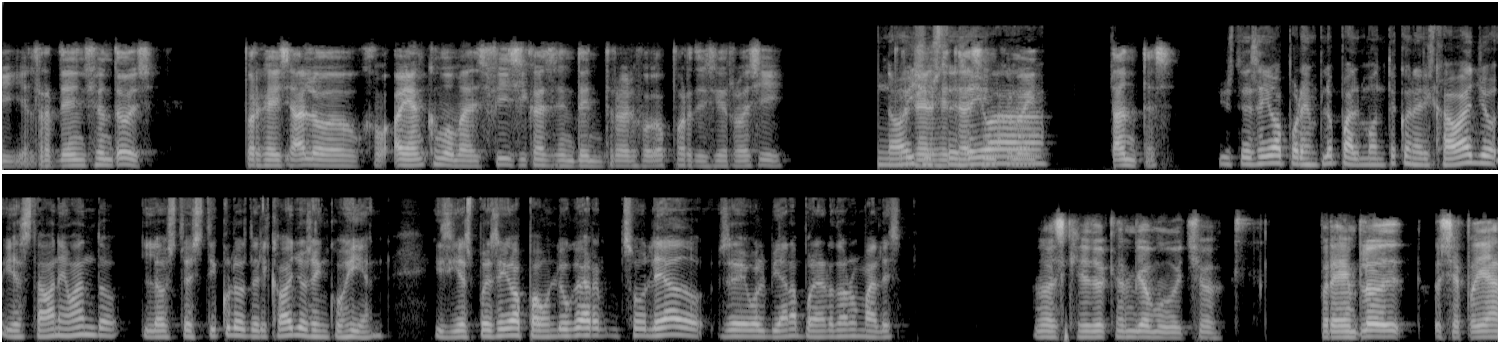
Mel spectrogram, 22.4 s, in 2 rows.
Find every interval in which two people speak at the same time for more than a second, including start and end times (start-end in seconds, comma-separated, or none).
6.7-7.9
